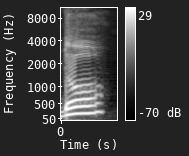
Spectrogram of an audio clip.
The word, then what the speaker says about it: dort: Il dort. You don't pronounce this.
